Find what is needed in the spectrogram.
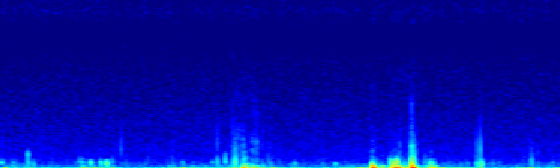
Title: Watery stomach growls￼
